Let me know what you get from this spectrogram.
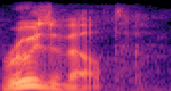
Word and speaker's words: Roosevelt: which actually I found out it's pronounced Roosevelt. – Roosevelt. Oh, so because it's Dutch.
